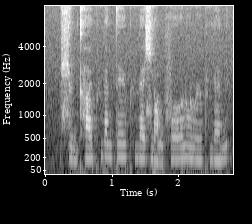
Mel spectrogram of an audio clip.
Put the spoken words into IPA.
ɕ y̰˨˩ n kʰ a˧˥ ɪ̯ pʰ ɥ ɛ˥˩ n t̪ e˥ ɪ̯ pʰ ɥ ɛ˧˥ ɕ j ɑ̰˨˩ ŋ f o˧˥ ʊ̯ ɻ u˥˩ ɻ ɻ̩˧˥ pʰ j ɛ˧˥ n

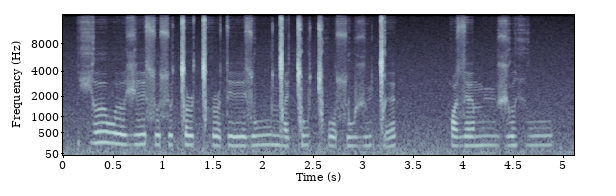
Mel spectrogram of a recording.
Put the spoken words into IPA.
ç əː β əː ʒ e s ʊ s ɵ ǀ ə˞ ǀʰ ə˞ t eː z uː ŋ͡ǀ ɛ ǀ u ǀʰ o s u ʒ y ɡ͡ǀ ɛ | qʷ ə z ɛ m yː ʒ ɵ ç uː

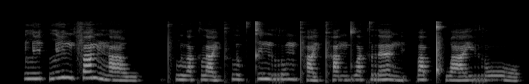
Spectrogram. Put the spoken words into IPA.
l i˥˩ t̚ l i˥˩ n f a˥˩ n ŋ a˨˩ w | pʰ l ɯ˨˩ a̯ k l a˨˩ j pʰ l ɯ˥˩ k̚ t i˥˩ n r o˥˩ m pʰ a˨˩ j pʰ a˦˥ n d u˧ a̯ k r ɛː˥˩ ŋ i˨˩ ʔ p a˥˩ p̚ kʰ w aː˦˥ j r oː˥˩

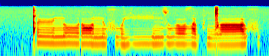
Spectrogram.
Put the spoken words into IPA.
ǃ øː n oː ɾ ɔ n ɛ xʷ ɔ j iː n z uː ðˤ ɛ kʷ ŋ͡ǀ ɑː xʷ

